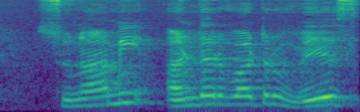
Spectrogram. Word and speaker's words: सुनामी: इसी कैटेगरी में नेक्स्ट आती है सुनामी, जिसकी स्पेलिंग में टी साइलेंट है, पर जब सुनामी आती है तो कोस्टल एरियाज़ की साइलेंस को हाहाकार में बदल देती है।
